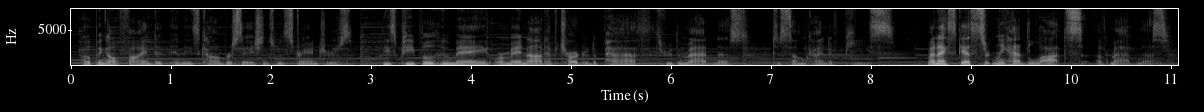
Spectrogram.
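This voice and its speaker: A man from Long Island hosting a podcast, reflective in his intro and hesitant, often stammering, in casual questions. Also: low voice. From Long Island, New York. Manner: reflective, hesitant, stammers when talking about himself. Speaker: podcast host. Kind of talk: scripted intro and casual interview.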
